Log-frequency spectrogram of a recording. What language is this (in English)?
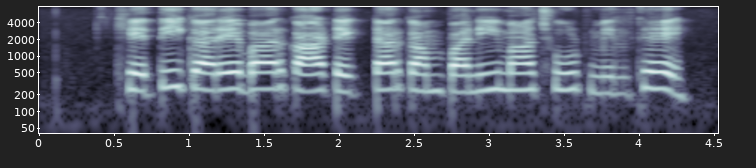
Chhattisgarhi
